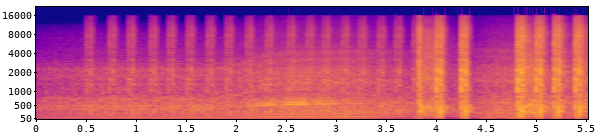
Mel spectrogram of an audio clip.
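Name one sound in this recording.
A car engine revs and speeds up.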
